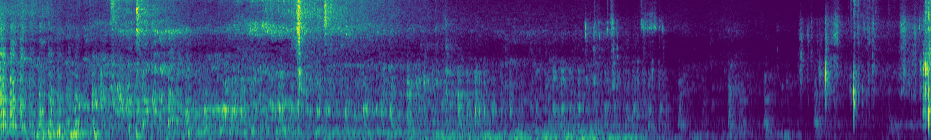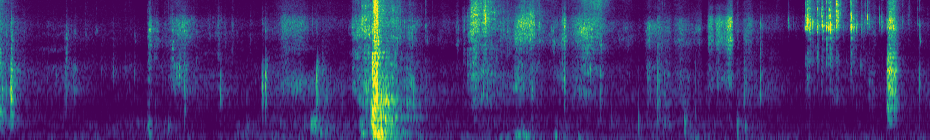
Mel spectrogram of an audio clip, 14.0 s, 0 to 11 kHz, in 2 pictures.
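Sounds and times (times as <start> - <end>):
van engine running with rattle: 0.0 - 5.4.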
